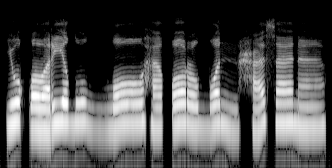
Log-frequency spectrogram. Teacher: Qnya memantul tebal, dnya juga tebal.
